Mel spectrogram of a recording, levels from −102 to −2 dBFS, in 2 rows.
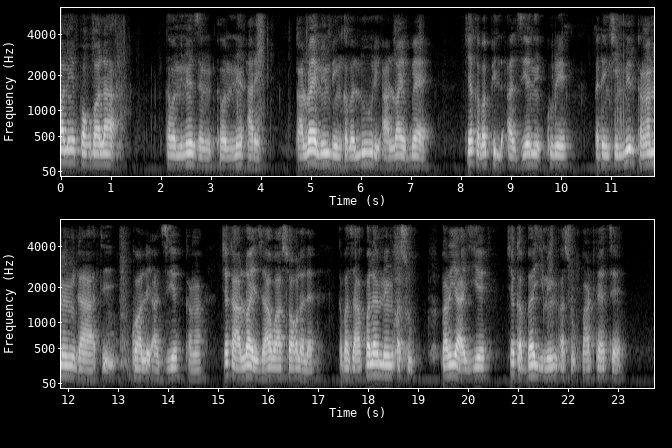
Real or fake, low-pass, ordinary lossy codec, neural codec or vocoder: real; 5.4 kHz; AAC, 48 kbps; none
